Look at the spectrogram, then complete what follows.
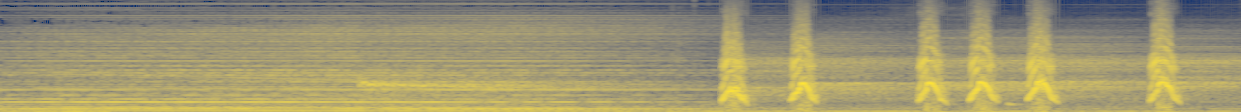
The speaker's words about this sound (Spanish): Los ladridos tirantes le recordaron que no podía aún descansar.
